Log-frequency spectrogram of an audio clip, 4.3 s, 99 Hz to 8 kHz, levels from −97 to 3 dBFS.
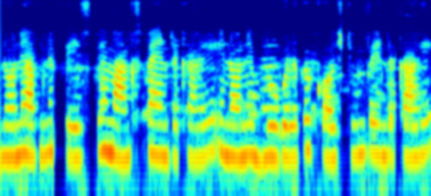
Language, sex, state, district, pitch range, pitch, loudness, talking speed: Hindi, female, Jharkhand, Sahebganj, 235-255 Hz, 240 Hz, -27 LUFS, 210 wpm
